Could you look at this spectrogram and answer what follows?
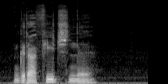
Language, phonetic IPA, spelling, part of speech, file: Polish, [ɡraˈfʲit͡ʃnɨ], graficzny, adjective, Pl-graficzny.ogg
